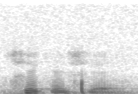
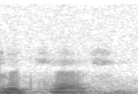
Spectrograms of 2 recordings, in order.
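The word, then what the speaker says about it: Chickasha: I No, the name is pronounced Chicochet. Chicochet. Yeah. Oh, well, I'm very happy to. Chickashi. Well, it could just as well be Chicashi, you know.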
